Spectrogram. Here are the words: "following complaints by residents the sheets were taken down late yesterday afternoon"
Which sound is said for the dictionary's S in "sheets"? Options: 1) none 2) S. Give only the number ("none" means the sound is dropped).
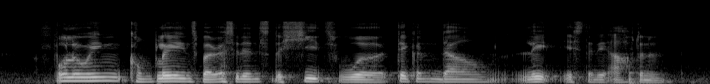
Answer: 2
